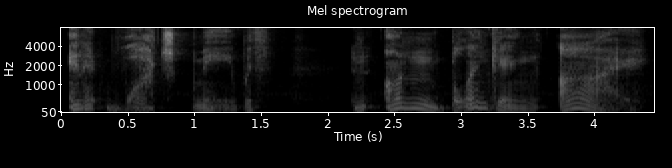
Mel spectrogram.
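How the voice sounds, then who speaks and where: A man telling a first-person story as a dramatic confession, with deliberate pauses and mock-grave, theatrical emphasis. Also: on the low side, very animated, vocal fry, breathy edge. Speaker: storytelling podcast narrator.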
